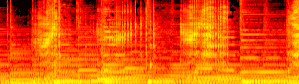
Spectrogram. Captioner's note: rattling washboard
